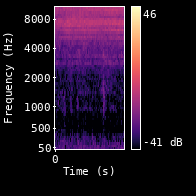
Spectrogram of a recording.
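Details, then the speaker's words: 2006 Chevy Silverado 5.3L, over 200k, AC system rebuild: soft, steady, fading hiss of a little leftover refrigerant escaping as the accumulator/dryer line is loosened with a 13 mm; normal for a discharged system, not high pressure. "you can hear it is kissing a little bit but it shouldn't be much it'd be coming out a lot quicker than this up there there's a lot of pressure on it"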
